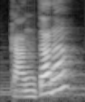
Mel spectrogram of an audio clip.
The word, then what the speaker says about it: cántara: Por ejemplo, existía cántara, cantara y cantará. Pues para la que tenía la fuerza en la última sílaba, propuso usar el circunflejo. Para las que tenían la fuerza en la penúltima sílaba, marcarla con el acento agudo, y las que la tenían en la antepenúltima sílaba, también con el acento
